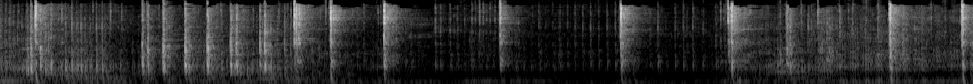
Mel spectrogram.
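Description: Two Beyblade spinning tops colliding in a plastic stadium: a quick run of sharp clacks in the first two seconds, then single clacks about every half second.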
